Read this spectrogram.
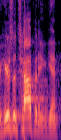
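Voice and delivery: usual speaking voice

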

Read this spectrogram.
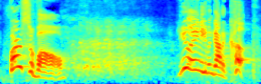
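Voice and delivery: sassy retort. Retold or imitated. Voicing the woman's sassy retort.

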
